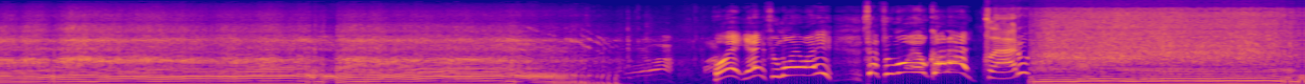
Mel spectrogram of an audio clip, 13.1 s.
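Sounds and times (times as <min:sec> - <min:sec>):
dirt bike engine running: 0:00.0 - 0:06.4, 0:10.3 - 0:13.0.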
